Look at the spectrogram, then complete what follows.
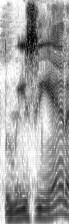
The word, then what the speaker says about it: Louisiana: Louisiana is just like I said it. Louisiana. It's not Louisiana. It's not Louisiana. It's Louisiana. It's New Orleans, Louisiana.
